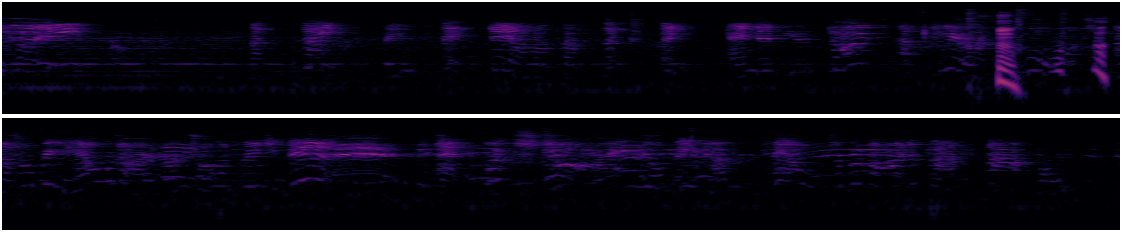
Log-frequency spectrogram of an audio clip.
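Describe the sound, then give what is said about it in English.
An agitated hen squawks and clucks almost continuously in choppy bursts, with one especially loud, sharp shriek around the middle. “Oh, here she comes. World's most pissed off chicken.”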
